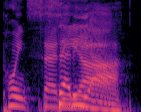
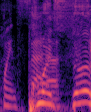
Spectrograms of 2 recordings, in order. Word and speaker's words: poinsettia: started talking and saying poinsettia. Well, tell us I've always been poinsetta. It's traditionally pronounced poinsetta because the person it was named after was poinsett.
